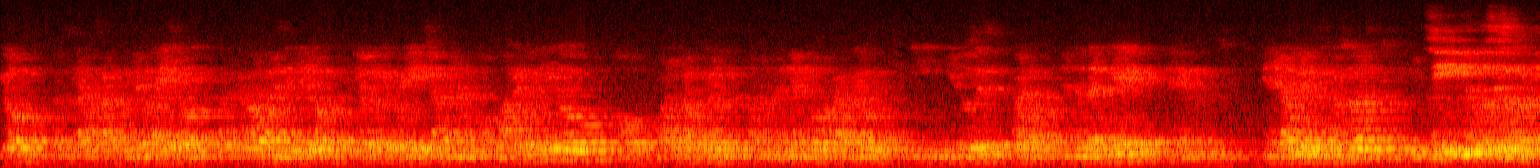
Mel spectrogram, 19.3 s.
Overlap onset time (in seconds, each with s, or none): 17.8 s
